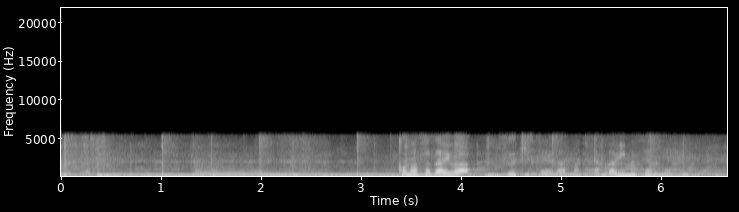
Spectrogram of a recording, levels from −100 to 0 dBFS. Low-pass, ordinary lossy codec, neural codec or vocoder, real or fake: 5.4 kHz; none; codec, 16 kHz, 6 kbps, DAC; fake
